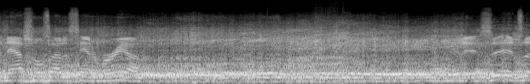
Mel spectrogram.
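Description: Race cars roar around a dirt track during a heat race at KCRP, engines droning loud and continuous with passing revs rising and falling, commentators talking over the noise.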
